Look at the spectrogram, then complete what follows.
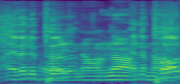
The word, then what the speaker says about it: Evenepoel: Non, Evenepoel. Non. Poel. Poule. Comme une poule. Parce que OE c'est ou, comme Woodpool.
